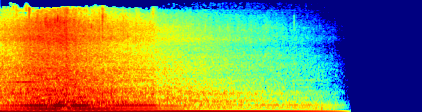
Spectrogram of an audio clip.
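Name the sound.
car engine revving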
